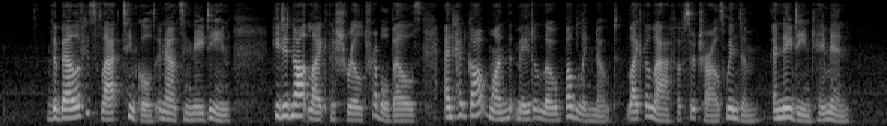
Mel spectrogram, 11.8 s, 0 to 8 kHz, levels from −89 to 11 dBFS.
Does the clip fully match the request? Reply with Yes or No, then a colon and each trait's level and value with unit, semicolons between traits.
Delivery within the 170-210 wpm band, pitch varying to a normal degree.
No: average, 190 wpm; wide, 6.9 semitones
